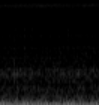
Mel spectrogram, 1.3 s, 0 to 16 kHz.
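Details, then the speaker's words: Engine idling about 10 minutes at an auction yard, temperature fine, airbag light on: soft, low, even hum with no misses, ticks or shake; extremely smooth, barely felt running, a healthy idle. "Engine is extremely smooth. Can barely feel it running."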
